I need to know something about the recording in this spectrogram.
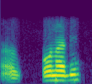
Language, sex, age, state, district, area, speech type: Odia, male, 45-60, Odisha, Jajpur, rural, conversation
